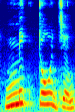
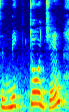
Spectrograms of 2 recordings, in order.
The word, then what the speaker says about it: pnictogen: It is also known as pnictogen. Children, P is silent, so it is PNICTO. It is P silent, so the name is pnictogen.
